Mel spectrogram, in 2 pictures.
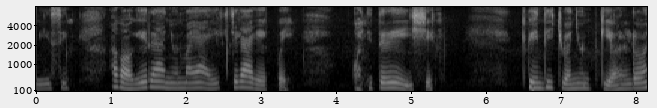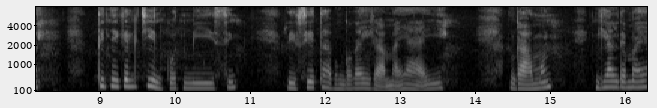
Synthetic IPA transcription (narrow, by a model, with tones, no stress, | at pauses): mi˨si˦ŋ | a˦kɔ˨ke˦ɾe˦a˧ɲu˧nma˦ja˦ɪ˦kt͡ʃe˦ka˦kɛ˨kwḛ˨ | kɔ˨ɲi˦te˦ɾe˦i˨ʃe˨k | ki˨be˨ndi˦t͡ʃu˨a˨ɲu˦nkɔ˨ldɔ˦j | ti˦ɲe˦ke˦lt͡ʃi˦nko˧tmi˦si˦ŋ | ri˨pse˦ta˦˨bŋɡɔ˨ka˦i˦ka̰˨ma˨ja˦˨je˦ŋ | ŋɡa˨mʊ˦n | ŋɡi˦a˦lde˦ma˦ja˦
